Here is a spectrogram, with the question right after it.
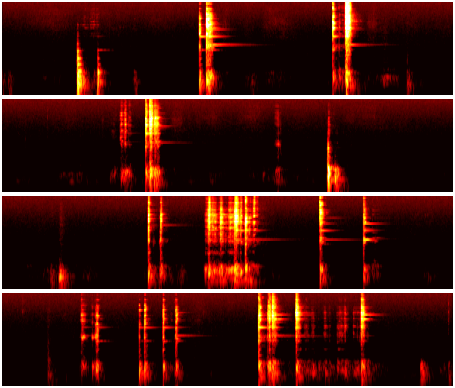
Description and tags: Old tea cups and spoon
Old tea cups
